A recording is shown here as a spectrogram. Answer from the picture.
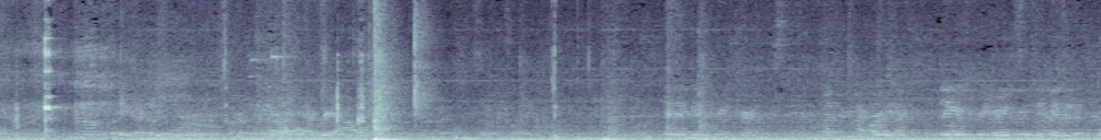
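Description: A metal fork clinking against a plate: a light tick just after the start and one sharp clink about three seconds in, over a murmur of background voices.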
